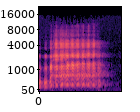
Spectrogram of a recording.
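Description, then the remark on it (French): A goat calling its kid lets out one long, quavering bleat with a rapid tremolo, loud, fading away at the end. No voices are heard. “Ensuite, la chèvre qui appelle son chevreau.”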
